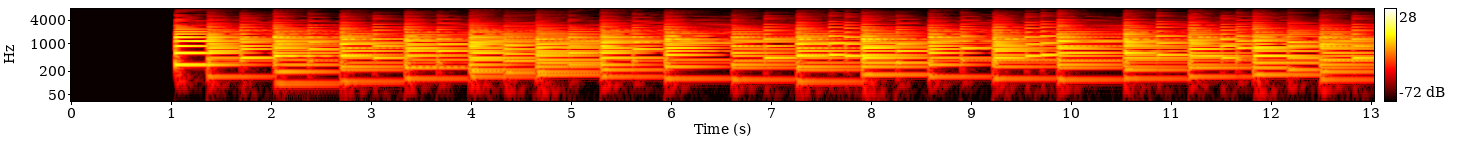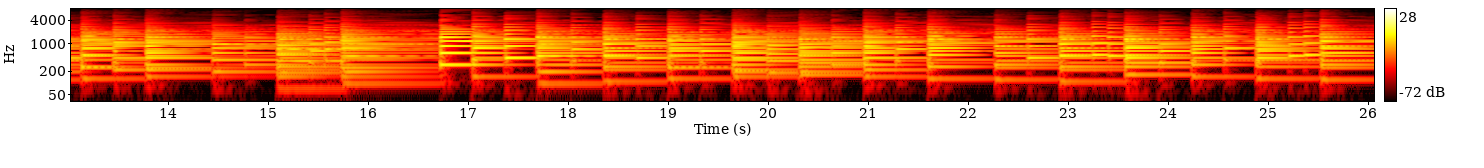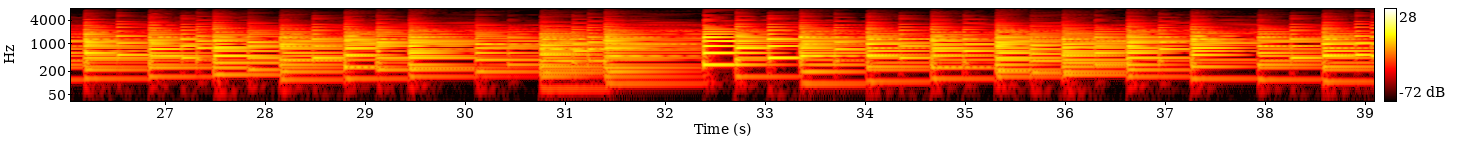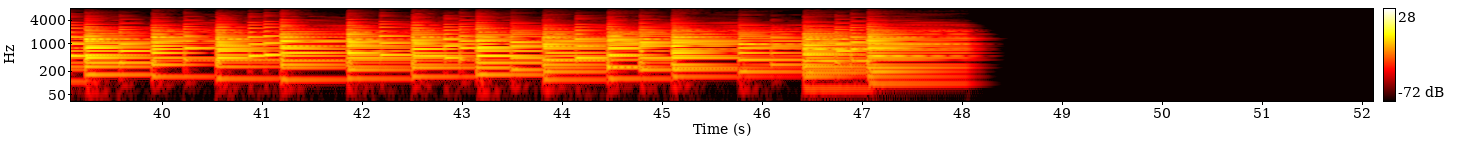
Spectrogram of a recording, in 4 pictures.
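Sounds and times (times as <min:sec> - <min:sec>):
solo piano: 0:01.1 - 0:48.3.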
